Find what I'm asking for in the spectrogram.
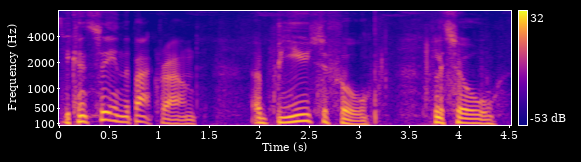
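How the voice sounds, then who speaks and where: A race organizer chats casually while running a forest trail, out of breath and rambling with jokey asides. His medium-pitched voice is expressive and mellow, taking things slowly, and there's a little hiss or hum.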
